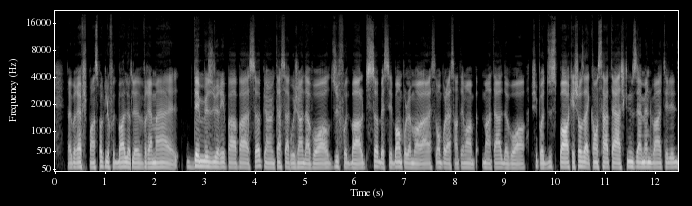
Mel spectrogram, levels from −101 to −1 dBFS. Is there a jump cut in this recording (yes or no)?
yes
